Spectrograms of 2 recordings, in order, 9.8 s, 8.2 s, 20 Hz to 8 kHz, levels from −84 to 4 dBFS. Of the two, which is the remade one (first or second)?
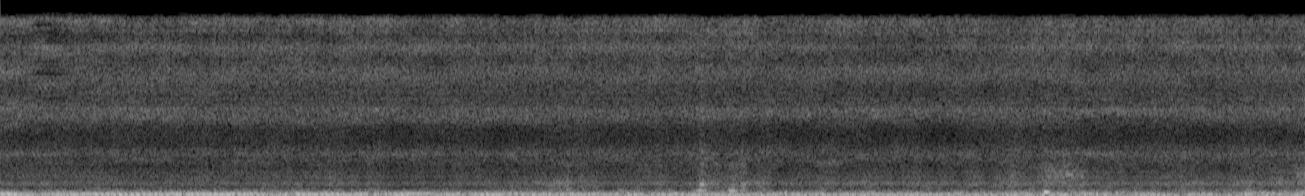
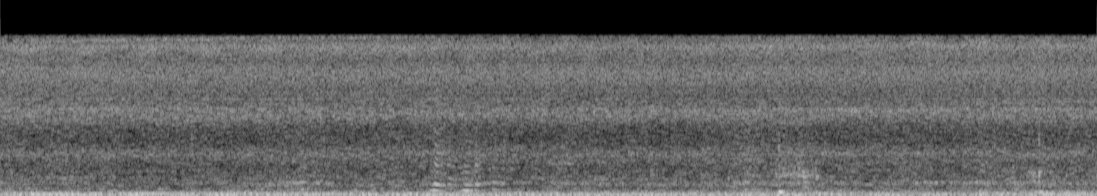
first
